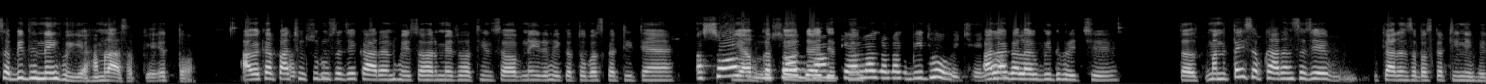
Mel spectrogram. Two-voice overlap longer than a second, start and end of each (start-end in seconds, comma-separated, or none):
7.0-8.7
